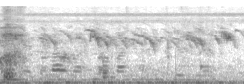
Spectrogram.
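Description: Chickens cluck and chatter close by in quick, uneven bursts, with faint background noise.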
